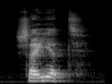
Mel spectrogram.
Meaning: combed and twined woollen yarn of short fibres
- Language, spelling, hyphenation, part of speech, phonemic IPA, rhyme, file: Dutch, sajet, sa‧jet, noun, /saːˈjɛt/, -ɛt, Nl-sajet.ogg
